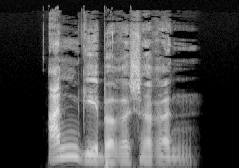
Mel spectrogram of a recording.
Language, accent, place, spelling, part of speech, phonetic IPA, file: German, Germany, Berlin, angeberischeren, adjective, [ˈanˌɡeːbəʁɪʃəʁən], De-angeberischeren.ogg
- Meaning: inflection of angeberisch: 1. strong genitive masculine/neuter singular comparative degree 2. weak/mixed genitive/dative all-gender singular comparative degree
